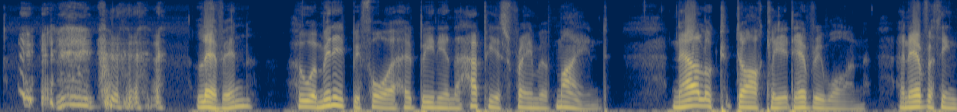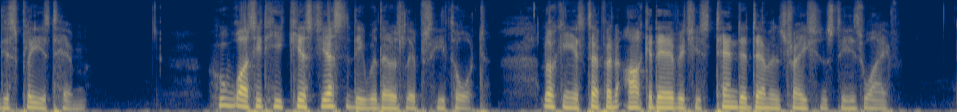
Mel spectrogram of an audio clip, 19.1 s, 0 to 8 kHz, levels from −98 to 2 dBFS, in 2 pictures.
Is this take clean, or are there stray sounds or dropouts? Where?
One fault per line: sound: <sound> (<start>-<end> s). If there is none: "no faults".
sound: laugh (0.2-1.7 s)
